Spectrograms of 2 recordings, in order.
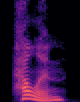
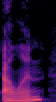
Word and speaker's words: Helen: Helen, unfortunately generally pronounced Ellen, was used from the first in Scotland, Eene or Ailen in Ireland.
